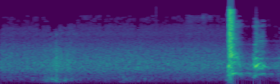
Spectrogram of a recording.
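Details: A black Labrador Retriever encountering a hedgehog gives two sharp, quick barks in close succession after a quiet stretch.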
